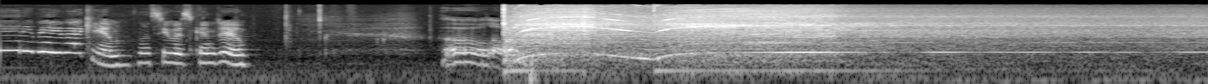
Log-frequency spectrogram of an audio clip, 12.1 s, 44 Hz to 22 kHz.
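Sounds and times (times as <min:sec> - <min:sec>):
vacuum cleaner motor whine: 0:05.0 - 0:12.0.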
